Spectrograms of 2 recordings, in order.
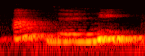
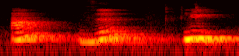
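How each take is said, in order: First: "Avenue" again, slow and lower; slow repeat. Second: "Avenue" stretched out slowly, syllable by syllable. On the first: Teacher repeats "Avenue" slowly for pupils. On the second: Teacher sounds out "Avenue" slowly for the children. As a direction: pull "Avenue" apart slowly for young readers. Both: Shown as a demonstration. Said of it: "Je vais écrire".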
